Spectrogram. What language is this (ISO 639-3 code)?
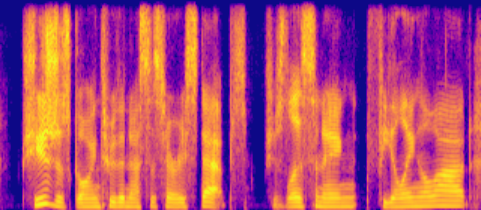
eng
